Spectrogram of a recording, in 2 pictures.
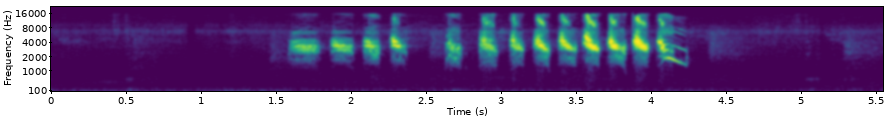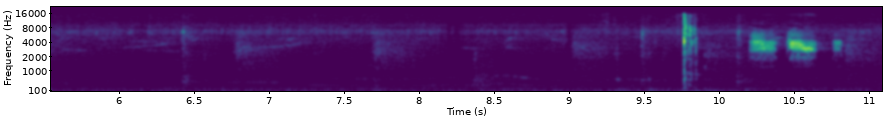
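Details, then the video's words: Young wild common iora from the forest, recorded for use as a lure: a fast chattering run of about ten sharp, high notes ending in a downward slur, then a short burst of similar notes near the end. "cipoh sirtu muda hutan pancingan sirtu sirpu cipoh ampuh"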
